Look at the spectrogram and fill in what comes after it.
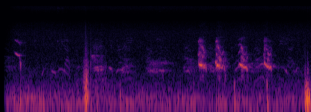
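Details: A lemon beagle on a leash gives tongue on a wild boar scent trail with a burst of four sharp, high, yelping barks, close together near the end; low rumbling handling noise and a couple of dull knocks run underneath.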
